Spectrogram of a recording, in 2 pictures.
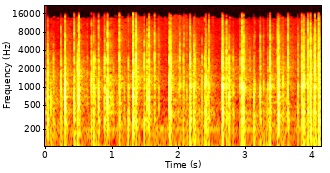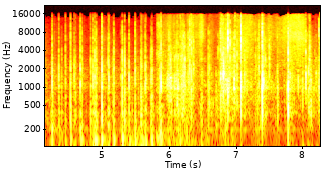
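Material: Cardboard.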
